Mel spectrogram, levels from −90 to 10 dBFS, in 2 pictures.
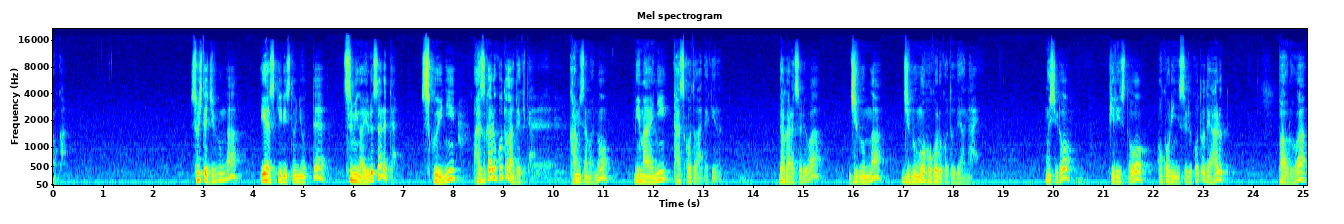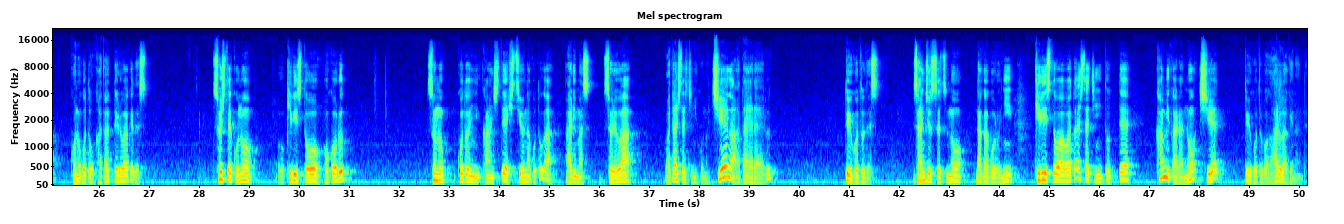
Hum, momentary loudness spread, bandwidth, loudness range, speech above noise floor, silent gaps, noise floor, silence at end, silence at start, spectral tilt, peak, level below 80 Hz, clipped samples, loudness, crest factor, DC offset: none; 15 LU; 18.5 kHz; 6 LU; 29 dB; none; -53 dBFS; 0.1 s; 0 s; -5 dB/octave; -6 dBFS; -66 dBFS; under 0.1%; -25 LUFS; 20 dB; under 0.1%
